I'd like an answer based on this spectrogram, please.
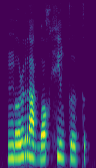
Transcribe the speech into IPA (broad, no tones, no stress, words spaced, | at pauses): ŋɤɹ raɡ͡bɔx fʲuʎkɯk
